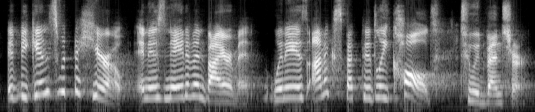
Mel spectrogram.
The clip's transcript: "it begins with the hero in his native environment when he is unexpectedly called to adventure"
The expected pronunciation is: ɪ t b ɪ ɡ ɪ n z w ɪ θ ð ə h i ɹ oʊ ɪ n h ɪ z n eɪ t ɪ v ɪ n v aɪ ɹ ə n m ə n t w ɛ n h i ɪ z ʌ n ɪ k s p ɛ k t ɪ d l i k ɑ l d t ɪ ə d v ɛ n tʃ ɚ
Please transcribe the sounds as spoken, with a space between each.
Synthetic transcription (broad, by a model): ɪ t b ɪ ɡ ɪ n z w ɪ ð ə h i ɹ oʊ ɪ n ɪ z n eɪ t ɪ v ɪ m v aɪ ɹ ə n m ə n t w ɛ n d ɪ z ʌ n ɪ k s p ɛ k t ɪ d l i k ɑ l d t ɪ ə d v ɛ n tʃ ɚ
